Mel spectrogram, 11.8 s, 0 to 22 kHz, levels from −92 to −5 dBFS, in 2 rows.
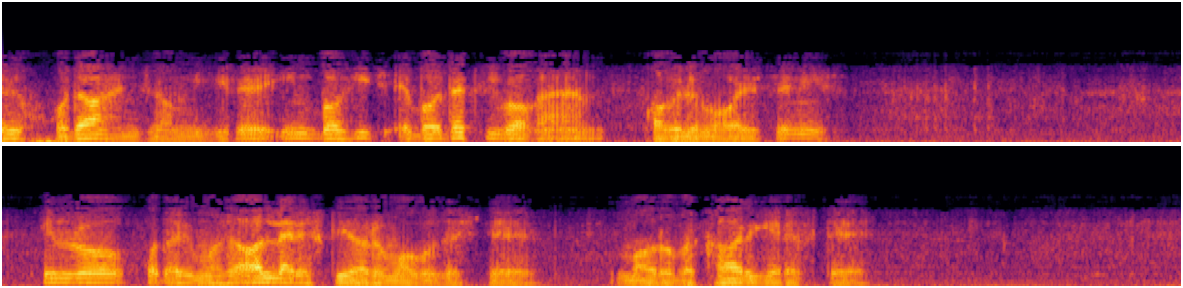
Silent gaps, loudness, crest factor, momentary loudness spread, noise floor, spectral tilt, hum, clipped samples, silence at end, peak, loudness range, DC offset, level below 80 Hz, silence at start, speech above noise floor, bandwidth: none; -20 LUFS; 20 dB; 23 LU; -42 dBFS; -6.5 dB/octave; none; under 0.1%; 0 s; 0 dBFS; 5 LU; 0.3%; -40 dBFS; 0 s; 23 dB; 5.2 kHz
